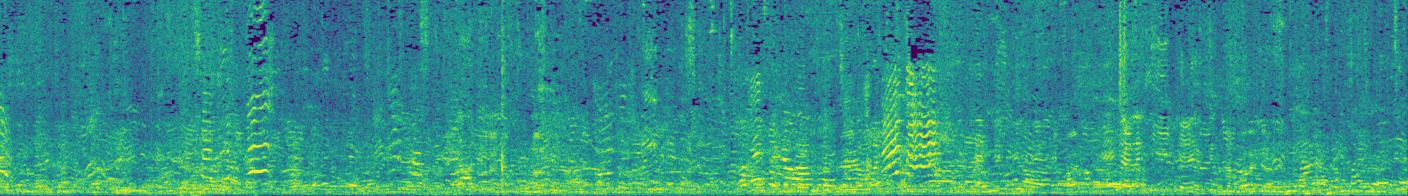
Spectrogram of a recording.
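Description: Crowd chatter: many people talking at once, with one short loud sound about two and a half seconds in.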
